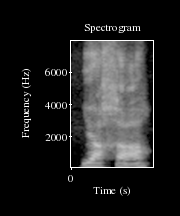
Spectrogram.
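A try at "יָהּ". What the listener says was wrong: No, there's no cha. It's just ya.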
